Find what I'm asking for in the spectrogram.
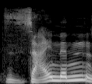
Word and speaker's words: Seinen: Soweit ich weiß, spricht man das Seinen aus. – Ich habe auch gesagt Seinen.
